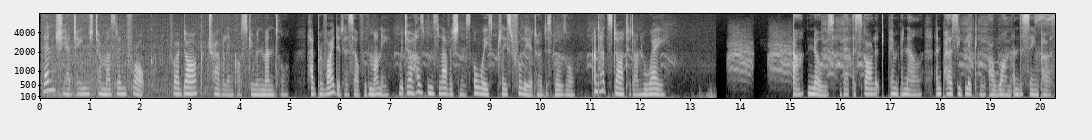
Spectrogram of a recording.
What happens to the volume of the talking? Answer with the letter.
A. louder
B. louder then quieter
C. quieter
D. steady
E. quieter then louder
D.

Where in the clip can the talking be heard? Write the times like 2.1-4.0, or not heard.
0.0-12.7, 15.1-20.2.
